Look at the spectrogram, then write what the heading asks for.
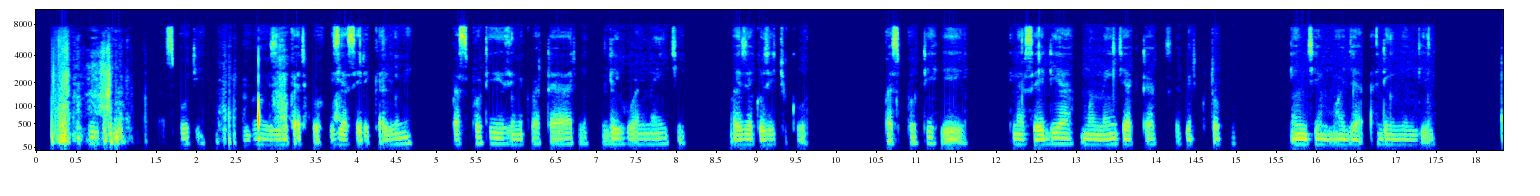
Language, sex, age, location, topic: Swahili, male, 25-35, Nakuru, government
